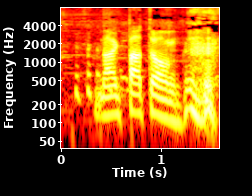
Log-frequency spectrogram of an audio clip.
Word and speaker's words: Nagpatong: So how do you pronounce it? Nagpatong? Naga? Nagpatong. Nagpatong.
